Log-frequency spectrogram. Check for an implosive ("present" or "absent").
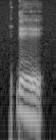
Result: present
